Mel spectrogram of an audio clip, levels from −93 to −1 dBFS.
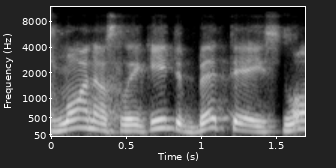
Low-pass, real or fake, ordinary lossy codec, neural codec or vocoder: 7.2 kHz; fake; Opus, 16 kbps; codec, 16 kHz, 4 kbps, X-Codec, HuBERT features, trained on LibriSpeech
